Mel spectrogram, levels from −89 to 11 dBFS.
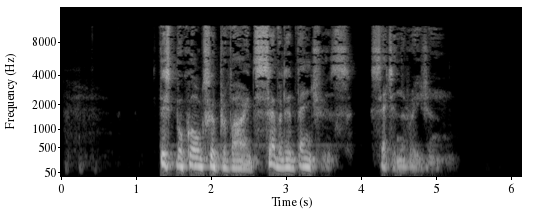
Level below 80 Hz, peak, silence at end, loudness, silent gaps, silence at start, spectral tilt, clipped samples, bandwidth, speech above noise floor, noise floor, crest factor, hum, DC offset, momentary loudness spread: -60 dBFS; -4 dBFS; 1.1 s; -21 LUFS; none; 1.3 s; -4 dB/octave; under 0.1%; 11.5 kHz; over 69 dB; under -90 dBFS; 20 dB; none; under 0.1%; 15 LU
